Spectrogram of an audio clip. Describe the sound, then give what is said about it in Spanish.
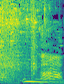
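A glass is thrown and shatters in a short, bright crash with tinkling fragments, while a voice is heard over it. “¡Ay, no le tira vidrio!”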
